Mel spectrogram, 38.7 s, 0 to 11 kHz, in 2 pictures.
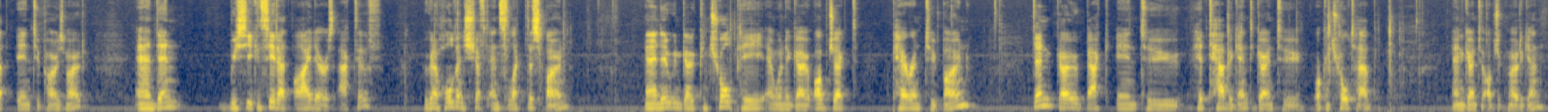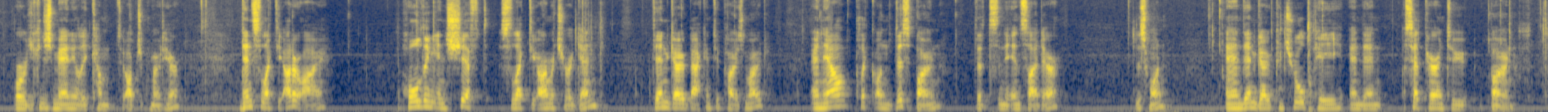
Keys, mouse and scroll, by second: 9.1 ctrl+p, 15.4 Tab, 16.6 ctrl+Tab, 19.8-22.8 drag, 23.0-25.9 middle drag, 25.9 shift+click, 27.7-29.6 drag, 29.6-30.4 middle drag, 30.4 click, 30.8-34.6 middle drag, 31.3 scroll up 1, 32.4-33.6 scroll down 2, 33.6 g, 34.6 right click, 35.7 ctrl+p, 38.6 scroll down 2.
